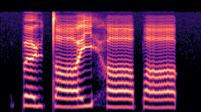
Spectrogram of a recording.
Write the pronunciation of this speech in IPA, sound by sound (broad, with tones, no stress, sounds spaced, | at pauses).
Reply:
p ɵ˧ ɥ t̪ ɔː˨˥ j h ɔː˨ p ɔː˨ k̚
